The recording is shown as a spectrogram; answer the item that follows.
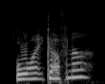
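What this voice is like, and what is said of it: Put-on Cockney accent. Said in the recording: “I can do a bit of maybe Cockney stuff.”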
